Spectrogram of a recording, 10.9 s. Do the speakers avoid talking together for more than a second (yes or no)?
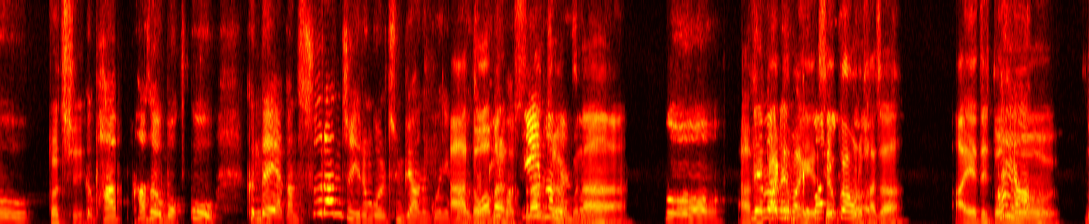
no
